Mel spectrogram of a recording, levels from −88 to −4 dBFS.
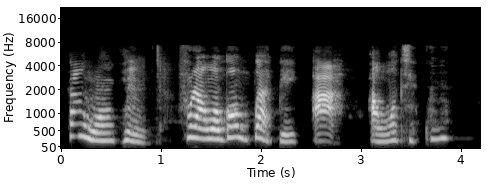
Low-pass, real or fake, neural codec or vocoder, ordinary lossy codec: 7.2 kHz; fake; codec, 44.1 kHz, 7.8 kbps, Pupu-Codec; none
